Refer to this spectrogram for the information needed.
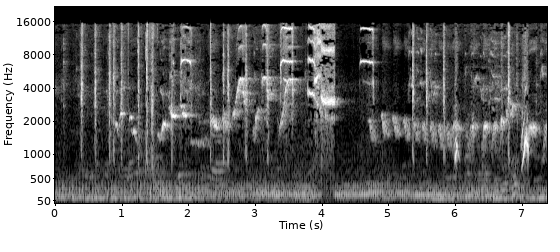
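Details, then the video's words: White-rumped shama singing aggressively to provoke other birds: sharp clicks and short whistled slurs, a harsh burst, then a long series of descending warbled notes, above a steady low hum. "KRETEKAN KERAS & TEMBAKAN MURAI BATU FASTOL.//, ASLI SUKSES MERANGSANG EMOSI"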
